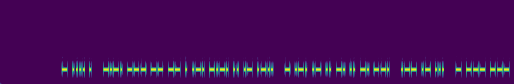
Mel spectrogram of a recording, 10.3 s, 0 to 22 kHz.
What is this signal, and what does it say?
Morse code, heard as a keyed tone, about 36 wpm, 700 Hz. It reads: THE COMMERCIAL TRAINING WAS TOO
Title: Sentences from Top 1000 Words - Review Part 5 - 35wpm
